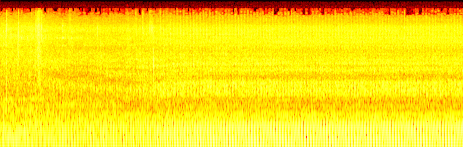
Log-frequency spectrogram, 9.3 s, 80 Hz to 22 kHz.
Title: 2005 Mazda 3 rough idle, poor performance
